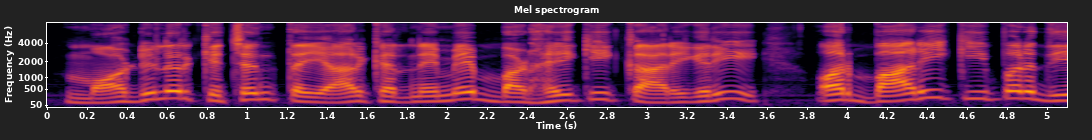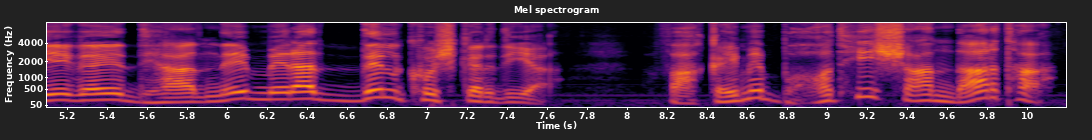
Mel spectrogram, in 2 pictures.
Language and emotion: Hindi, happy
